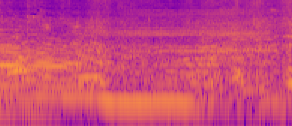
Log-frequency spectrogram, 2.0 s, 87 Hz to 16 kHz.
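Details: A dairy cow or calf of an improved milk breed at Ambari livestock market, 21 May 2024, gives one sustained low moo that dips slightly in pitch midway. Market voices murmur behind it.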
